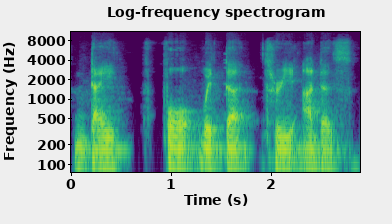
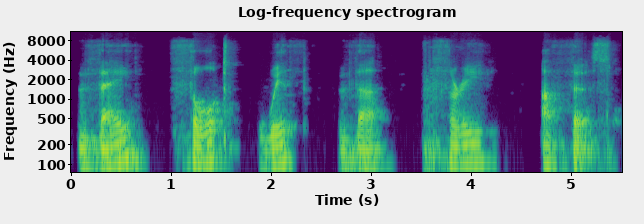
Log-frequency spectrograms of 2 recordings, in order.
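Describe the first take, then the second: First: The th sounds are replaced by t or d. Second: The th sounds use the tongue between teeth. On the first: The speaker calls it wrong. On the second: The speaker calls it right.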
